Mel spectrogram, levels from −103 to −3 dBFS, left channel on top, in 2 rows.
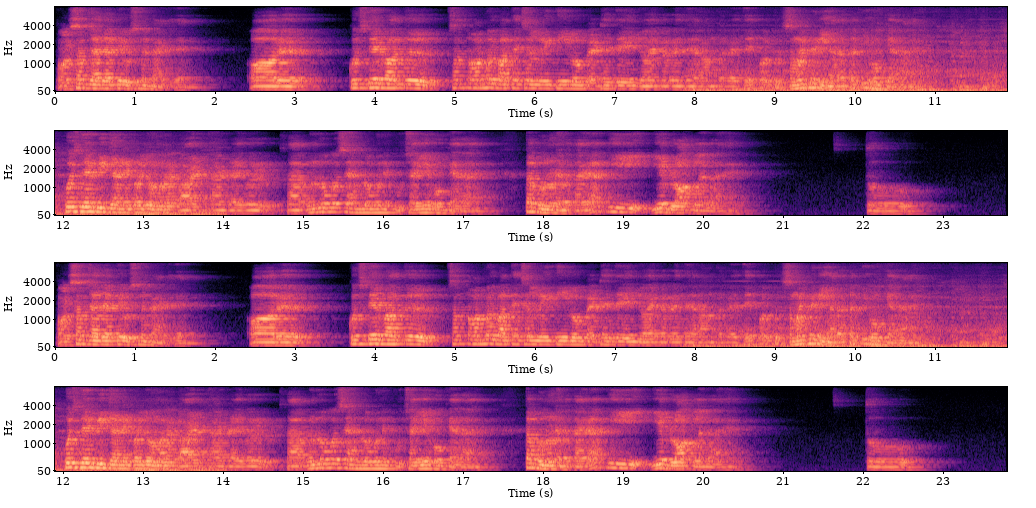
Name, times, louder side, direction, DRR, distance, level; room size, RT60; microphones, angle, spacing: voice 1, 0.0-1.7 2.4-3.2 3.7-10.8 12.0-17.2 17.8-20.5 22.0-22.6, right 1 dB, 40° right, -4 dB, 0.8 m, -24 dB
Train, 7.8-14.0, equal, 35° left, 1.3 m, -32 dB
6.7 x 2.7 x 5.7 m, 0.97 s
head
